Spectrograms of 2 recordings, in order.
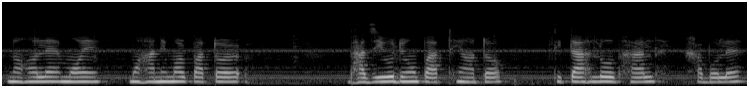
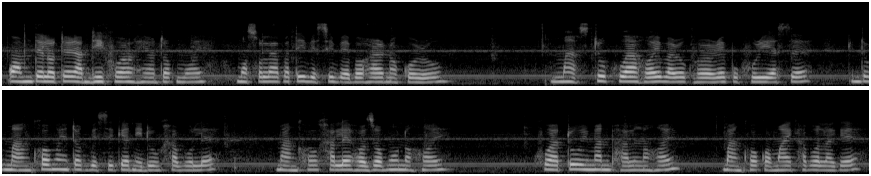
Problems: constant background noise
